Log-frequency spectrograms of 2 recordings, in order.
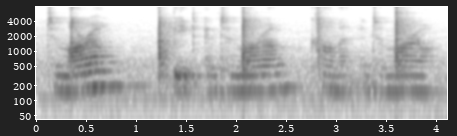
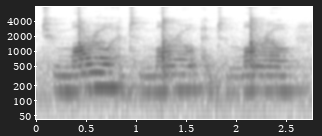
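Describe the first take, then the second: First: A pause separates each tomorrow from the next. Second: The three tomorrows run together without pauses. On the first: "or you could do tomorrow, beat, and tomorrow, comma" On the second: "it's sort of speaking in the beats"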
